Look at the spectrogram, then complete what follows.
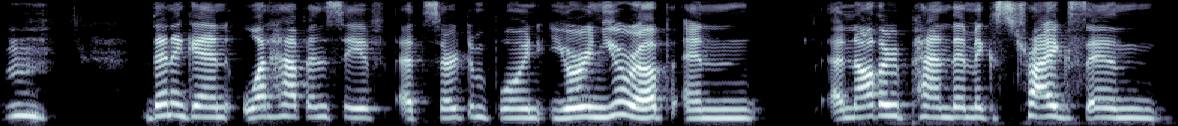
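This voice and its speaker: A young woman with a Mexican Spanish accent, a native Spanish speaker, chatting as an interview guest, animated and laughing often. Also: a little high, a little slow. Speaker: guest actress. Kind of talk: casual interview chat.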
